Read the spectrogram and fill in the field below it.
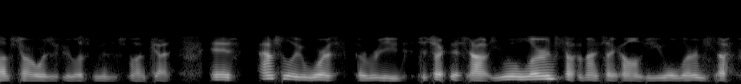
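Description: Throughout, the speech carries heavy Codec 2 vocoder damage. The waveform is not kept. The decoder rebuilds it from sine waves, using pitch, voicing and spectral shape. It sounds robotic and buzzy, which fits about 1.3 kbit/s. Nothing lies above 3.8 kHz.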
